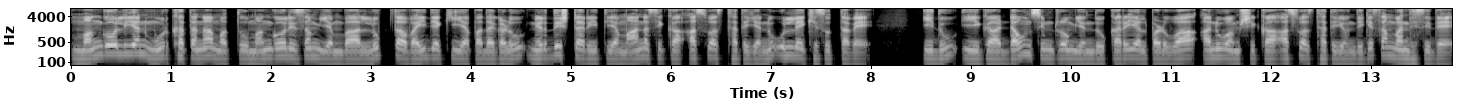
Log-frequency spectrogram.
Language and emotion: Kannada, neutral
